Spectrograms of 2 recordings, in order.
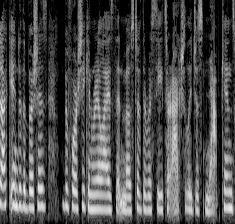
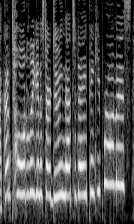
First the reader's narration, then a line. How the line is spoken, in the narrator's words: I scream back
